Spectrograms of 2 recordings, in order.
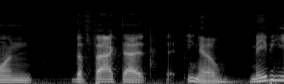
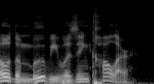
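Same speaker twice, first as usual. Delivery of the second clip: usual speaking voice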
